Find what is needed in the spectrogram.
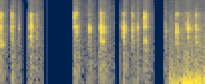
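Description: Faint computer keyboard typing: a quick run of key clicks as a password is entered, with a short pause about half a second in.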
